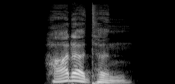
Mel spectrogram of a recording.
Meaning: inflection of hadern: 1. first/third-person plural preterite 2. first/third-person plural subjunctive II
- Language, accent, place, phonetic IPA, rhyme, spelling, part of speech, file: German, Germany, Berlin, [ˈhaːdɐtn̩], -aːdɐtn̩, haderten, verb, De-haderten.ogg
